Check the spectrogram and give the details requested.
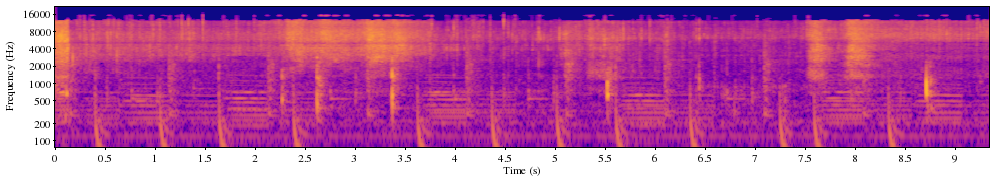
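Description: Tomato wedges and scrambled egg sizzling in hot oil in a steel wok as they are stirred with a wooden spatula; the sizzle swells a few times, loudest at the start and again a few seconds in. Background music with a steady beat plays underneath.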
